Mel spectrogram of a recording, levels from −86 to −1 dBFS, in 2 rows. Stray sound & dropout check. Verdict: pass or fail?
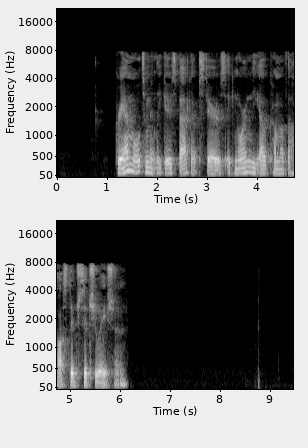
pass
